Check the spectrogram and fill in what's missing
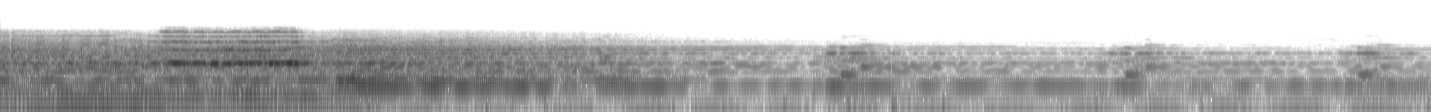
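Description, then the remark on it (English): Church bells ring out in a rich, overlapping peal, loudest at the start, then a long shimmering decay with a few softer strikes recurring every couple of seconds, with no voices. “Play us a tune on an unbroken spinet and let the bells ring.”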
